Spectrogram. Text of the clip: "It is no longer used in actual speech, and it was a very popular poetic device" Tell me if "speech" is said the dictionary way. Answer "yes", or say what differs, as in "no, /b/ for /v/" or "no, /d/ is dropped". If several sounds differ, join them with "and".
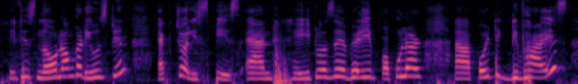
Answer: no, /s/ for /tʃ/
